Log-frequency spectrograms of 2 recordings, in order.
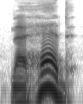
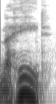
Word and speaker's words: Naheed: And that evening, she was in Edmonton introducing Nahed Nenshi. I've now found out, not Nahid. So that's the proper pronunciation of his name.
